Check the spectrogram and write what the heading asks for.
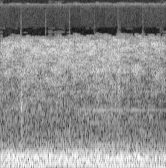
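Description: motorcycle passing by

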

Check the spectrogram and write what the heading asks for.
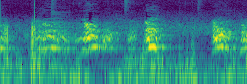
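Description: dogs barking

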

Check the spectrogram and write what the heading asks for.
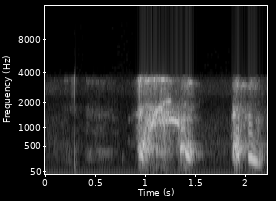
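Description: cough and throat clearing

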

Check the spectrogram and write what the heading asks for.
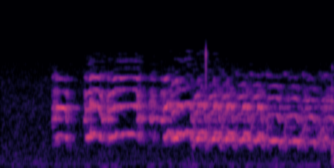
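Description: rooster crowing

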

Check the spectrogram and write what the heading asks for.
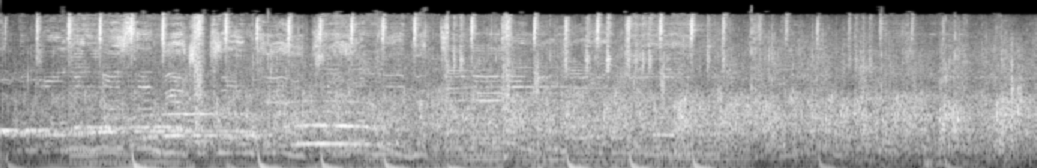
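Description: applause sound effect

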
